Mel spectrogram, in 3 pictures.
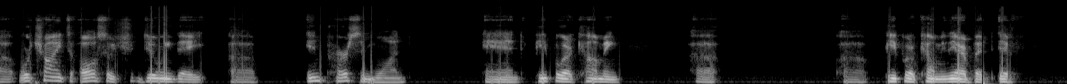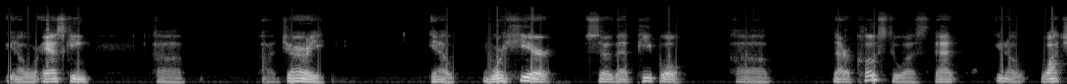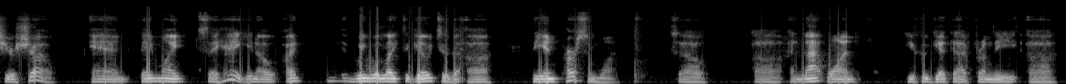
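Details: Aphasia in a man living with aphasia; speech is halting and repetitive.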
